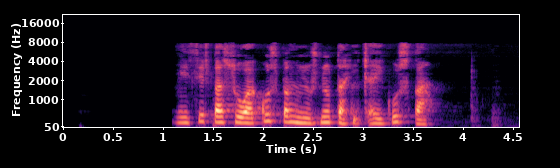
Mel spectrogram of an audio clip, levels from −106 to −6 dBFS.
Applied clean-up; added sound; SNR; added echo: neural mask model DeepFilterNet 3.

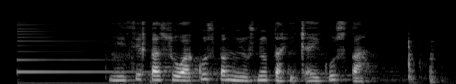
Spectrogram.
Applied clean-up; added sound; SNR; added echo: none; Acoustic guitar; 17 dB; reverberation time 0.4 s.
